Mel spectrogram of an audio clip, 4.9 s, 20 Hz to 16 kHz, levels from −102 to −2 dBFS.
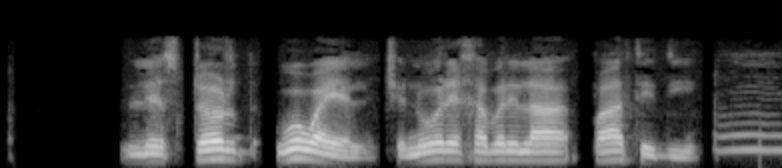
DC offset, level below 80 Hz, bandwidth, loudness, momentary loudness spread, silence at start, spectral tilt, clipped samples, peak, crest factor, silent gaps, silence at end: under 0.1%; -82 dBFS; 7.8 kHz; -27 LUFS; 16 LU; 0.8 s; -5.5 dB/octave; under 0.1%; -10 dBFS; 18 dB; 1.15-1.20 s, 1.63-1.72 s, 3.62-3.70 s, 4.39-4.44 s; 0 s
